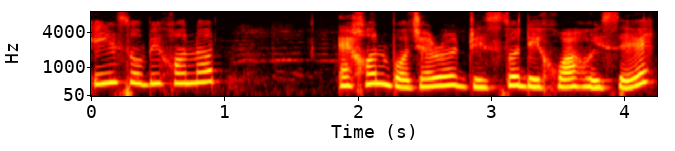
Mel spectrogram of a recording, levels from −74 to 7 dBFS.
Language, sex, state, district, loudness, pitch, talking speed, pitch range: Assamese, female, Assam, Sonitpur, -16 LUFS, 340 Hz, 100 wpm, 255-375 Hz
